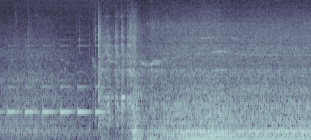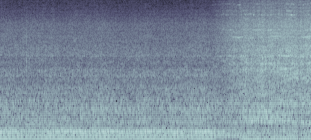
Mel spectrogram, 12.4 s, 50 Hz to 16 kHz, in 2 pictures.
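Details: 2015+ Subaru WRX starting after replacing a snapped belt (car got hot after the break); cranks about ten times, longer than expected, catches cleanly and settles to a steady idle hum, no squeal or slap; runs normally.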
